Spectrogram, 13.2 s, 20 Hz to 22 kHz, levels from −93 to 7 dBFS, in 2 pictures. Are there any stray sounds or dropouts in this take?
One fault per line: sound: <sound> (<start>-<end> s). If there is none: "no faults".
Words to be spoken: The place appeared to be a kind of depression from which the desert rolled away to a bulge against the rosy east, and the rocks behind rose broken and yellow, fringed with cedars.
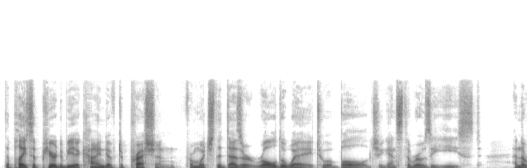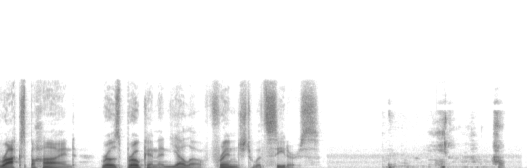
sound: sigh (11.4-12.9 s)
